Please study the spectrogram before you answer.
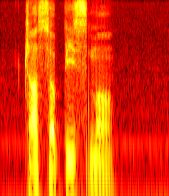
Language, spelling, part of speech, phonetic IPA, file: Polish, czasopismo, noun, [ˌt͡ʃasɔˈpʲismɔ], Pl-czasopismo.ogg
